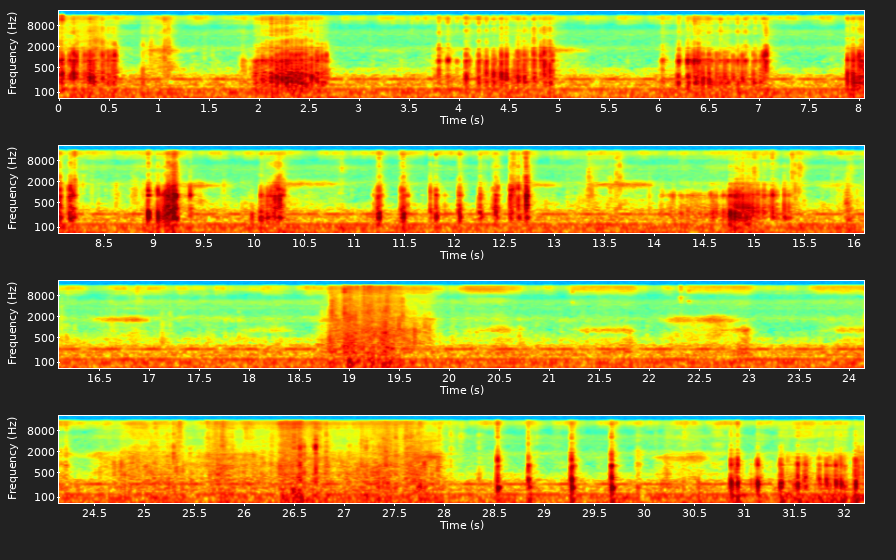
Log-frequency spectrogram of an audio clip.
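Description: Brush bristles scratched and tapped close to the microphone: irregular scratchy strokes and clicks with a few longer swishes, over a steady low hum.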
